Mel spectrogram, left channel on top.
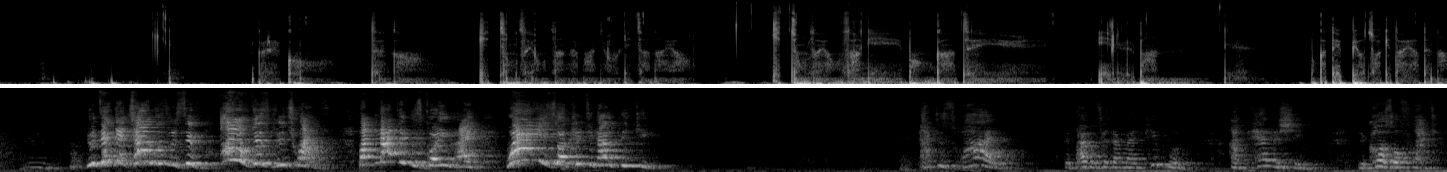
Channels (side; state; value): both; different; correlation 0.00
